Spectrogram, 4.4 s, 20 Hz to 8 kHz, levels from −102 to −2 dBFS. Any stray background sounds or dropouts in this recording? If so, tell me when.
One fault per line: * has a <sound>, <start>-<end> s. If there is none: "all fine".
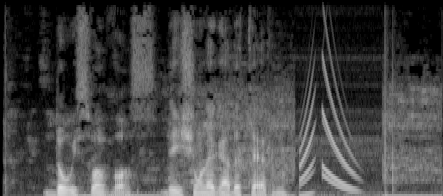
* has a chirp, 3.0-3.7 s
